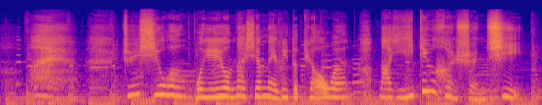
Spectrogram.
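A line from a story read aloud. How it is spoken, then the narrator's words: Sighing. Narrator (Chinese): 叹了口气说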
